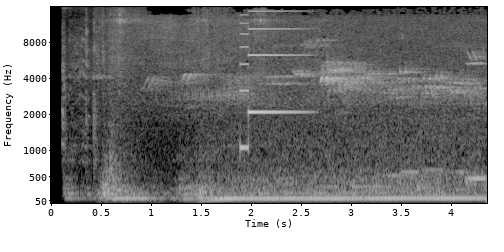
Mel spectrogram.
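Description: Intro of an electronic dance remix. A steady low bass drone comes in about a second and a half in, with short electronic beeps and a held high tone above it.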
